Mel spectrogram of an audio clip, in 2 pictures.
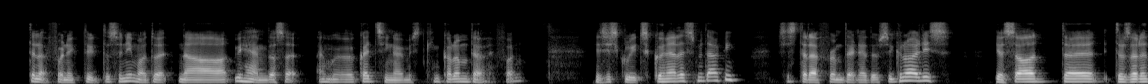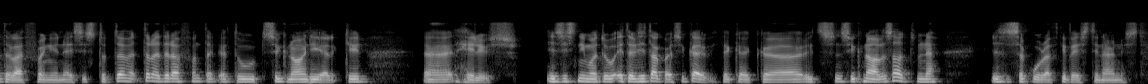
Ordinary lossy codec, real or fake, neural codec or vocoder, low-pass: none; fake; codec, 24 kHz, 0.9 kbps, WavTokenizer, small release; 7.2 kHz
